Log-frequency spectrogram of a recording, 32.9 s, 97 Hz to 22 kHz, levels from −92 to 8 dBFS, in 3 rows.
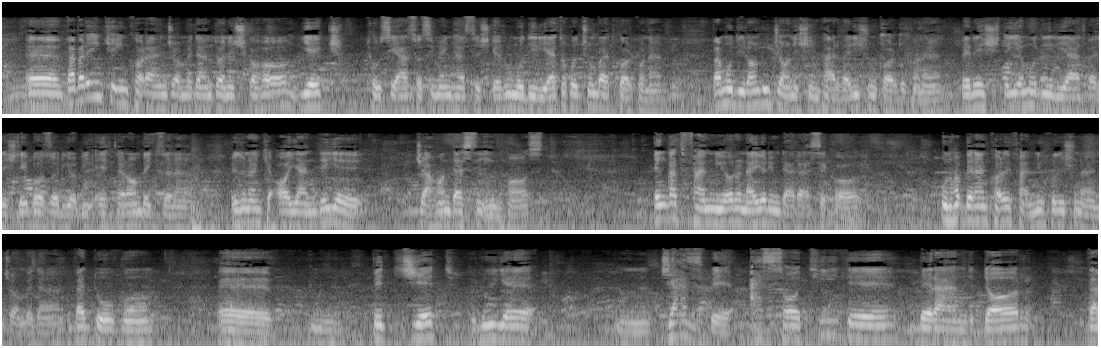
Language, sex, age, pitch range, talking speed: Persian, male, 50-69, 110-135 Hz, 125 wpm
